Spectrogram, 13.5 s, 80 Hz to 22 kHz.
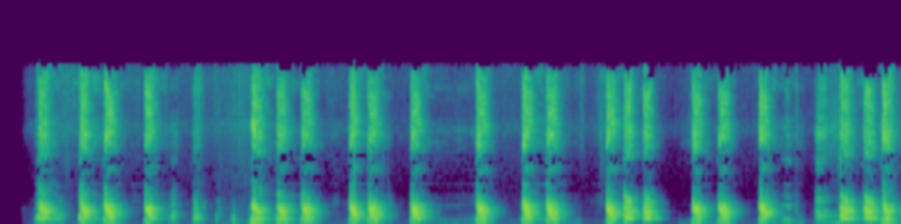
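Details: Puppies barking back and forth indoors: 13-week-old Golden Retriever mixes facing off against 5-week-old Yorkie puppies. Bursts of short, sharp, yappy barks come in quick clusters, often overlapping, with brief pauses between volleys throughout.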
